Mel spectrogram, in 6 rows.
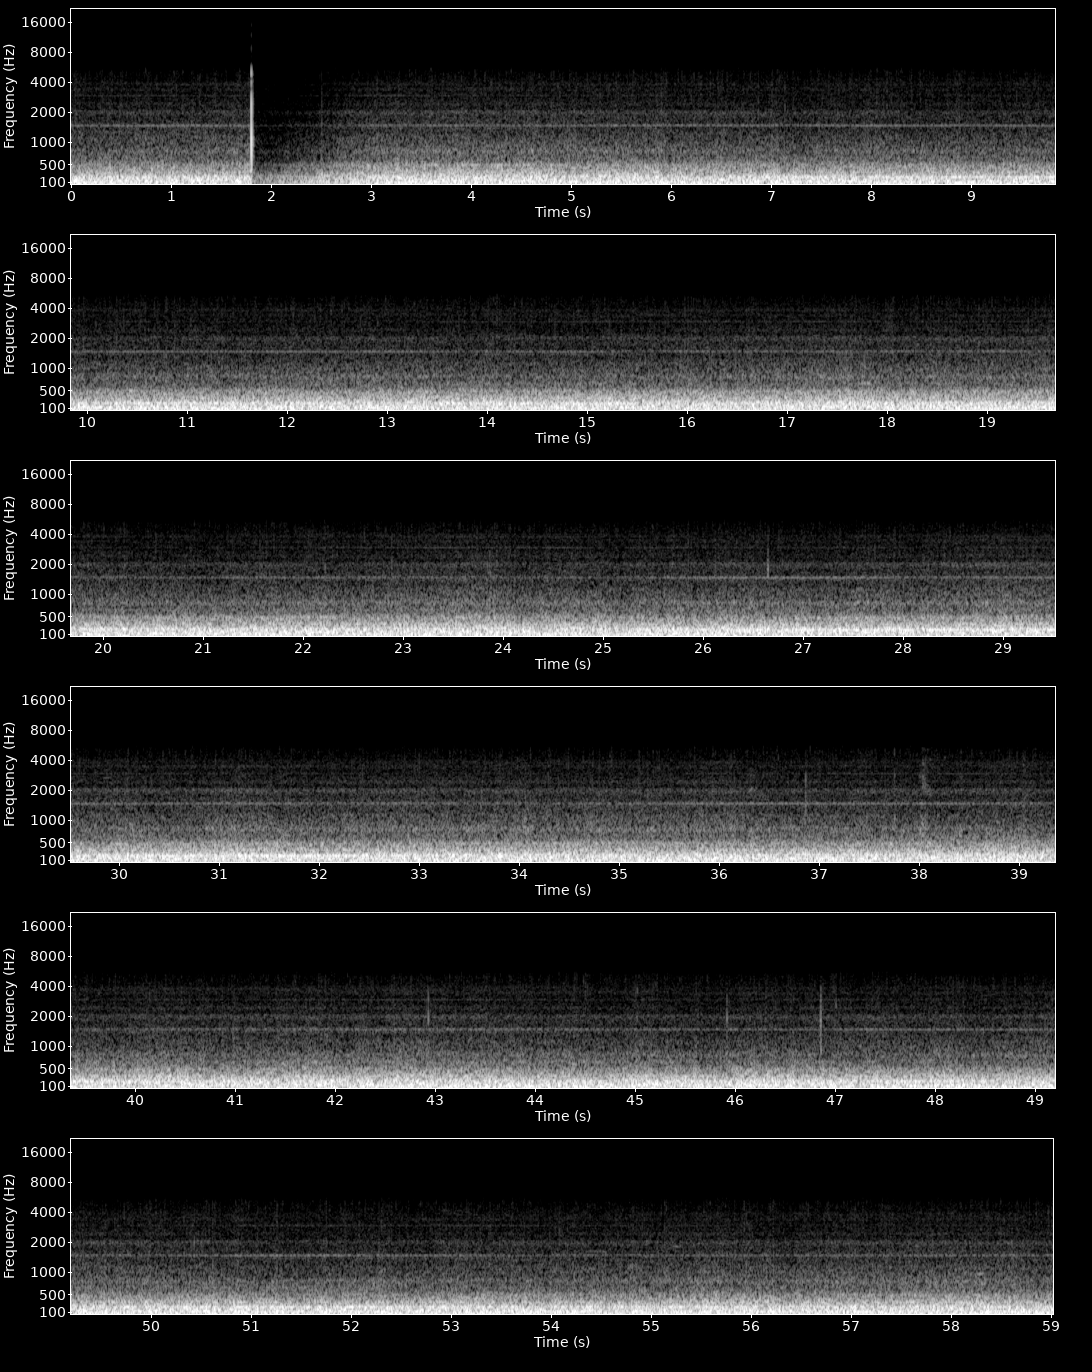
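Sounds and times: rushing airflow: 0.0 - 6.8
airplane cabin engine noise: 0.0 - 59.0
low hum: 0.0 - 59.0.

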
